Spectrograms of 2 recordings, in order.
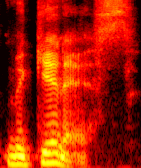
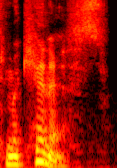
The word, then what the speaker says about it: McInnes: because it kept they he kept saying it as McInness and she said, "Yeah, it's McKinnus and he still is saying her name wrong."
